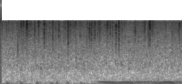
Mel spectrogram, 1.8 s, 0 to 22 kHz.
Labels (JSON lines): {"label": "biophony", "recorder": "SoundTrap 500"}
